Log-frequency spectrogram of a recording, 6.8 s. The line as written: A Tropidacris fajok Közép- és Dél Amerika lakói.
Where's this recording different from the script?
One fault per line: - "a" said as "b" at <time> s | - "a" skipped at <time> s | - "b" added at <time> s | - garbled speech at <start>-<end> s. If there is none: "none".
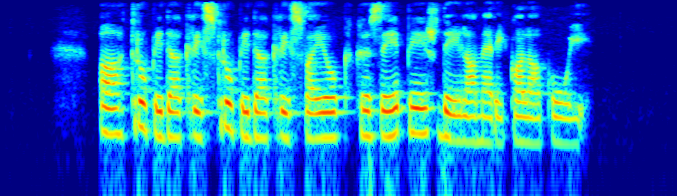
- "Tropidacris" added at 2.1 s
